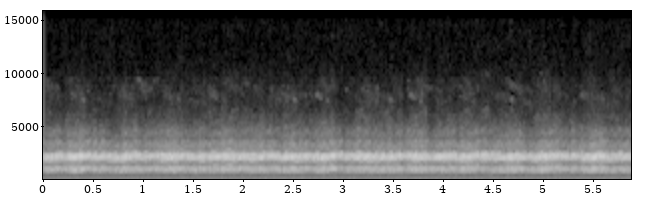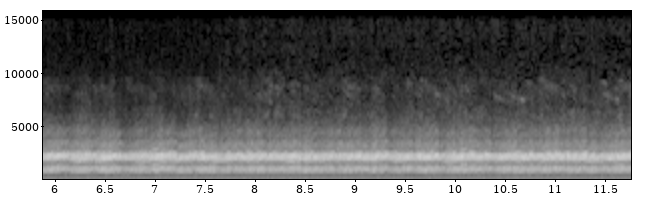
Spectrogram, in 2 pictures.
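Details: A pond full of croaking frogs forms a continuous, thick wall of overlapping calls. The texture stays steady and unchanging with no pauses or other sounds.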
